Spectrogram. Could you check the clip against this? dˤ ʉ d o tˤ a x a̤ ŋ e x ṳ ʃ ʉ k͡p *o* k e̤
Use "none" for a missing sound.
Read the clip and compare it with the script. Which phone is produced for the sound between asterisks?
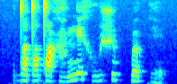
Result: ɵ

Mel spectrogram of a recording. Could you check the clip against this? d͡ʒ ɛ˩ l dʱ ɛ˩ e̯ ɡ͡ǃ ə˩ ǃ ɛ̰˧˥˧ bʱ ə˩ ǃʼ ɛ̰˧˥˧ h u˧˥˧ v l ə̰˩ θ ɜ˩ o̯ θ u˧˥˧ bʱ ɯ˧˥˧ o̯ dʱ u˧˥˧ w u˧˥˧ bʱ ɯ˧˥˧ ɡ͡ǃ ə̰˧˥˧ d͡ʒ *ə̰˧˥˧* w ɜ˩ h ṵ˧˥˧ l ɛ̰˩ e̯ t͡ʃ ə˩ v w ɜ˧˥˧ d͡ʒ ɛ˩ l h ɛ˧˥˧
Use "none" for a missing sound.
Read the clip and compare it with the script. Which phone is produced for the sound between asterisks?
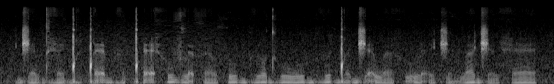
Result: ɛ̰˧˥˧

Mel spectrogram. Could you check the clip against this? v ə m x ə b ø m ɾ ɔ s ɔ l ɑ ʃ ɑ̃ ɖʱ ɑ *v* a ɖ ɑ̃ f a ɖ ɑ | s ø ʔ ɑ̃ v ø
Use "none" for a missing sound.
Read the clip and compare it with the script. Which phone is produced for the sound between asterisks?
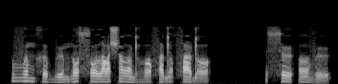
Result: f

